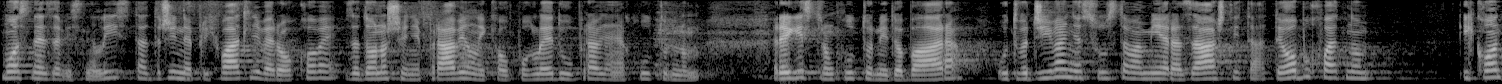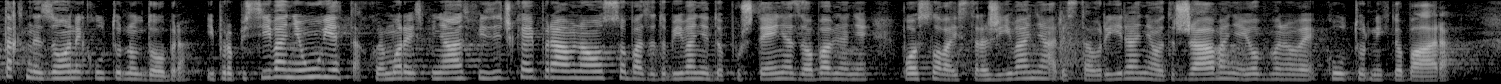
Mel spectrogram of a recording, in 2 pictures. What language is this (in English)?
Croatian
